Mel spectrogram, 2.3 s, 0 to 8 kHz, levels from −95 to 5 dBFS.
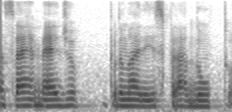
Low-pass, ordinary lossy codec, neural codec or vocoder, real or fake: none; none; none; real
